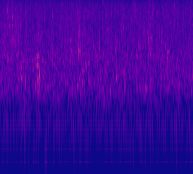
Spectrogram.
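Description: A waterfall's steady, hissing rush of falling water and a flowing stream, continuous and even throughout, with no voices or other sounds breaking through.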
